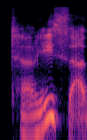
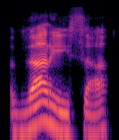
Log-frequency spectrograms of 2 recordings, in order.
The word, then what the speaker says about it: Teresa: so but Terry says people get my first and last name wrong all the time and being my name is Teresa they often call me Thea and not Teresa I think I call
